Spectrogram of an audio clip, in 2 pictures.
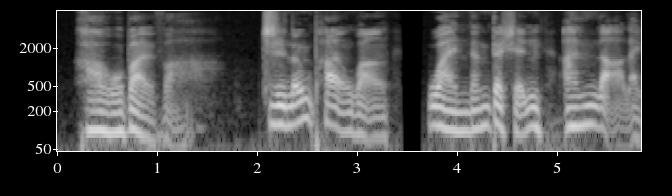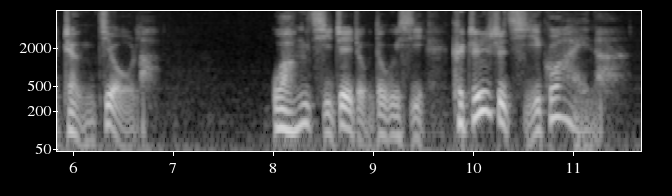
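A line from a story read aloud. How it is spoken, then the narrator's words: Dejected sigh. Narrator (Chinese): 他感到十分的沮丧，感叹道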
